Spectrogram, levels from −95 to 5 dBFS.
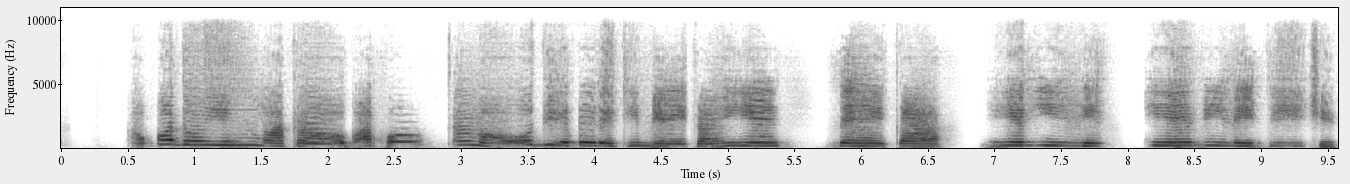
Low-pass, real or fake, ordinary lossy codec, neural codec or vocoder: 9.9 kHz; fake; none; codec, 44.1 kHz, 0.9 kbps, DAC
